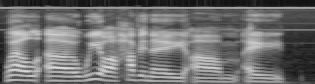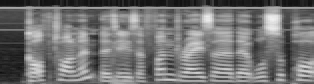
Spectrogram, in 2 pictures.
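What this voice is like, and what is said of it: English accent. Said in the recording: “I love your accent... I'm originally from England... still have the accent... there's no southern twang”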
